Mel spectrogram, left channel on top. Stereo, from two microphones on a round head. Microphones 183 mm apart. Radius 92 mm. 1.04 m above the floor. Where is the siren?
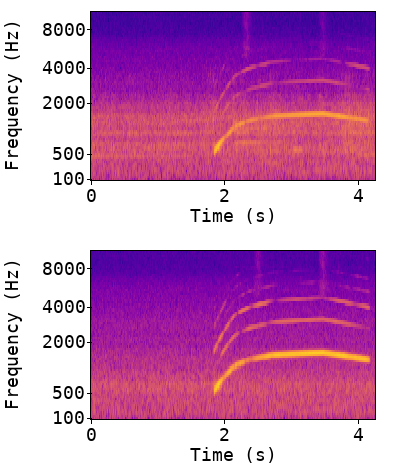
60° right (ahead or behind); by 4.2 s 50° right (ahead or behind).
